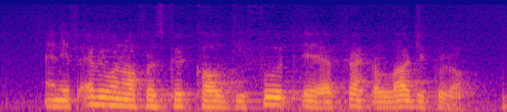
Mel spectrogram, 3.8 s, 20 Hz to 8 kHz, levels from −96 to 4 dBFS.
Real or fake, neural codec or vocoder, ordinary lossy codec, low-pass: fake; codec, 16 kHz, 0.4 kbps, LongCat-Audio-Codec; none; 7.2 kHz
